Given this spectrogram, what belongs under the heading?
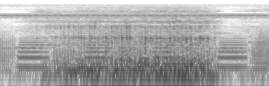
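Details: Husband snoring while asleep; one long, loud, rattling snore lasting over a second between steady tonal sounds.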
